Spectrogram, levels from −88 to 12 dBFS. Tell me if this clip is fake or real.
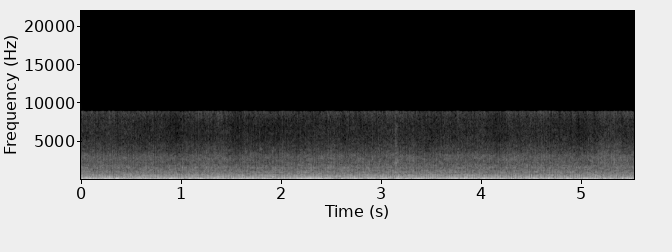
fake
